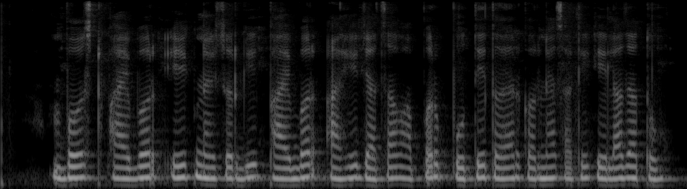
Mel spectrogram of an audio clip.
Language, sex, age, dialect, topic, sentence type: Marathi, male, 31-35, Varhadi, agriculture, statement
